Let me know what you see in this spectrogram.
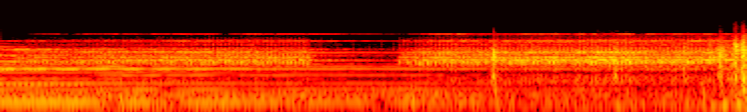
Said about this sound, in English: The only reason I woke up then was because somebody was ringing a telephone in my ears.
